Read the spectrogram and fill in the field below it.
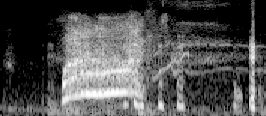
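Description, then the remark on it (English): A person lets out a loud, strained yell lasting well over half a second, piercing, followed by a few short, quieter vocal bursts and a sharp final cry. “Don't yell.”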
